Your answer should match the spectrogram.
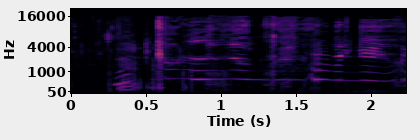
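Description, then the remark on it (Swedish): A voice mimics the scream of a dying brunöga: a brief rough burst, then a strained, high, quavering wail held for nearly two seconds with a slight dip in the middle. “Nej, som ett brunöga. Som ett mars, brunöga som håller på att dö.”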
